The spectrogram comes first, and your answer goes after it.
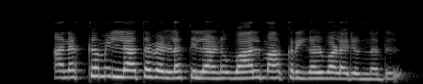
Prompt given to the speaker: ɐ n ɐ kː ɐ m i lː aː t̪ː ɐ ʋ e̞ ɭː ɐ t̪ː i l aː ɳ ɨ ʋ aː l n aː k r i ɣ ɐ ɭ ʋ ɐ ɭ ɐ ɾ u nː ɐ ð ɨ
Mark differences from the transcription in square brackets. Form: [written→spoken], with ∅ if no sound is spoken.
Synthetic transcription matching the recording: ɐ n ɐ kː ɐ m i lː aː t̪ː ɐ ʋ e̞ ɭː ɐ t̪ː i l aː ɳ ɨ ʋ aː l [n→m] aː k r i ɣ ɐ ɭ ʋ ɐ ɭ ɐ ɾ u nː ɐ ð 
